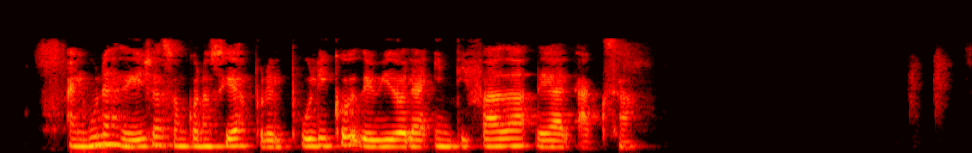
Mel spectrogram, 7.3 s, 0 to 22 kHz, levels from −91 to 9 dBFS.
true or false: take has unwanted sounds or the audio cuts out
false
